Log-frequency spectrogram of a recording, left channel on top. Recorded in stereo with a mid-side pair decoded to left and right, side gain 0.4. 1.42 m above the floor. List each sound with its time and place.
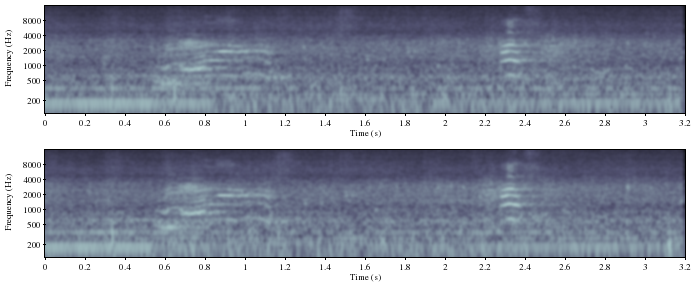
0.6 s a cat meowing: straight ahead, 2.5 m; by 2.8 s 15° right, 1.4 m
